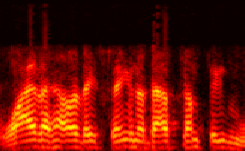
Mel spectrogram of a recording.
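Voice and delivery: usual speaking voice

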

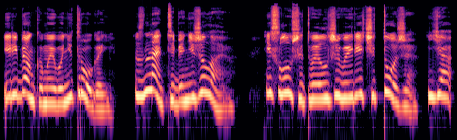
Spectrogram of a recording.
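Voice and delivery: high, agitated refusal; budding hysteria. A narrator's reading. Mother warding Gleb off her child, rising hysteria. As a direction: let the voice climb toward hysterics. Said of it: "прервал мою зарождающую истерику".

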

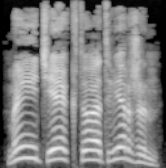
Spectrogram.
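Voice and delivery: put-on high, loud, chanting old creature voice; mumbling old creature. A narrator's reading. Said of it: "прошамкал лохр".

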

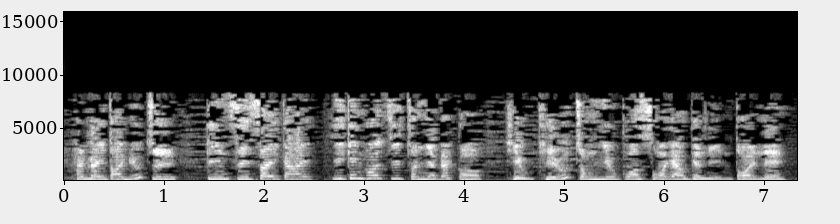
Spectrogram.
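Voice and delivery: ordinary delivery

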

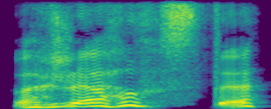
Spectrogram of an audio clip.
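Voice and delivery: high, breaking voice of despair; срывающийся голос. A narrator's reading. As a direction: beg with the voice cracking. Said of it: "срывающимся от отчаяния голосом". (голос, срывающийся от отчаяния)

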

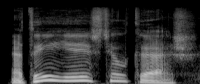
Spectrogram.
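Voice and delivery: high, slow taunting inner voice; mock yourself from inside. A narrator's reading. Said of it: "вновь вступил внутренний голос".

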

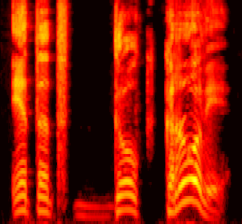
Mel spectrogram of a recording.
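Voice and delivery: slow portentous ritual voice; solemn. A narrator's reading. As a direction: intone it gravely, very slowly. Solemn pseudo-ritual pronouncement.

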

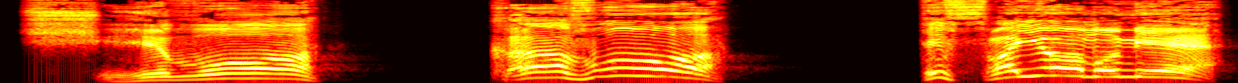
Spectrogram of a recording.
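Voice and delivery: rising, drawn-out shouts of outrage; yelling back. A narrator's reading. Kaftanov outraged at the spying accusation, yelling back. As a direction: build to a high, furious bellow. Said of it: "заорал в ответ Кафтанов".

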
